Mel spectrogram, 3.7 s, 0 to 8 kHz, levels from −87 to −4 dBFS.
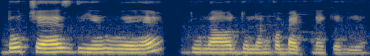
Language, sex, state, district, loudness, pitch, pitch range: Hindi, female, Maharashtra, Mumbai Suburban, -18 LUFS, 195 Hz, 185-210 Hz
